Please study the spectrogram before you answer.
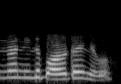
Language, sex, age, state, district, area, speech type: Bengali, female, 18-30, West Bengal, Bankura, rural, conversation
